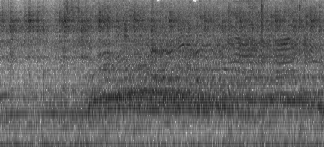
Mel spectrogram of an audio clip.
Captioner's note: crowd cheering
